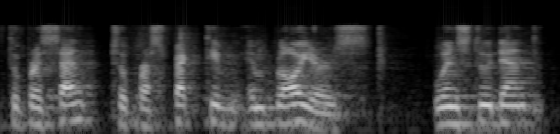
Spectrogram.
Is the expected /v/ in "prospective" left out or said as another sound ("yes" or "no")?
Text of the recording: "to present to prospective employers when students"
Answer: no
